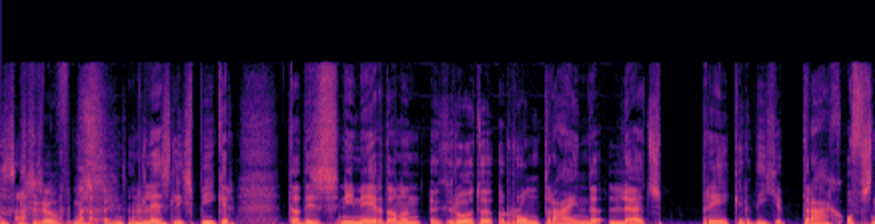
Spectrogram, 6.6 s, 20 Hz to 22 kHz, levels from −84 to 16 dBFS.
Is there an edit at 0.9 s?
yes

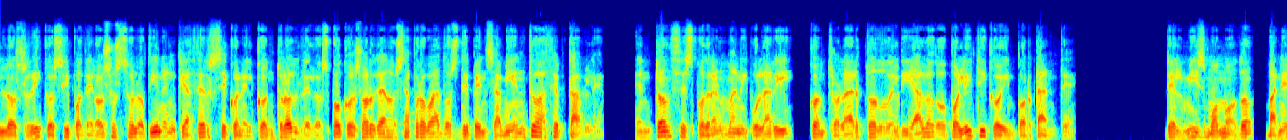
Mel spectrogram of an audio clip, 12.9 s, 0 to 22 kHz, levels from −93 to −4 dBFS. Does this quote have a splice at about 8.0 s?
yes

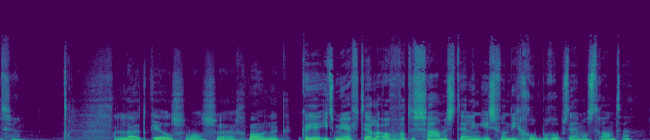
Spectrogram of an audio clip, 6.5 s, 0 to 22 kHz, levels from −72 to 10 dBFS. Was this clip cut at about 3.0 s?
no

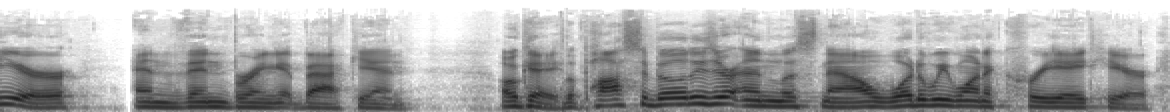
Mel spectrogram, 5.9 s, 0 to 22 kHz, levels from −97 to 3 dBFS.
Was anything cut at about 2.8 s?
yes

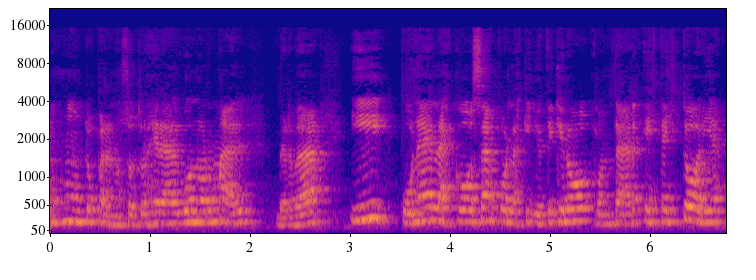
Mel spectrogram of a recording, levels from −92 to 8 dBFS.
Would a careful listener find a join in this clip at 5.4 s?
yes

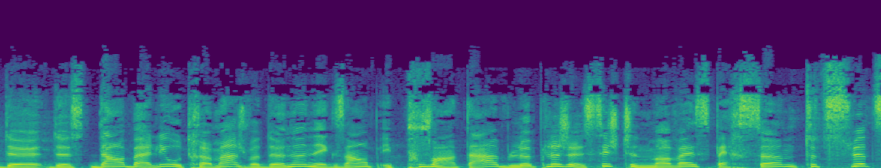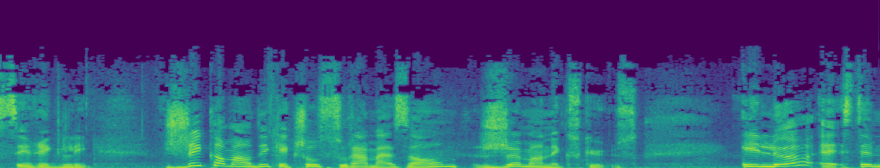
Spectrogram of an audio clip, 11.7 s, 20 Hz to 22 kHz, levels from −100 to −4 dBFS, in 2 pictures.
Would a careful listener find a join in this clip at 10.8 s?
no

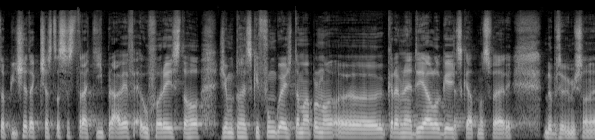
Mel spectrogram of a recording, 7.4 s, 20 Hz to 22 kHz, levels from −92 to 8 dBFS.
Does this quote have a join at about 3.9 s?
yes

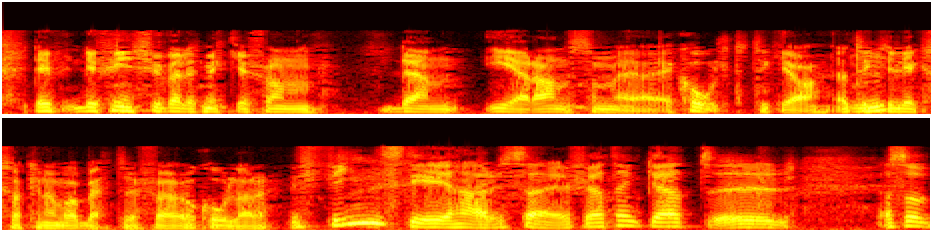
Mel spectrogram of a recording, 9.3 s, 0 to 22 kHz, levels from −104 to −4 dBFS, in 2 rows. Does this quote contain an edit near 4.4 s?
no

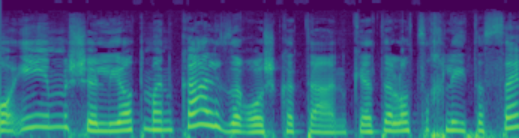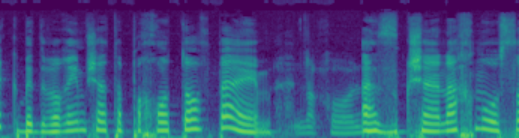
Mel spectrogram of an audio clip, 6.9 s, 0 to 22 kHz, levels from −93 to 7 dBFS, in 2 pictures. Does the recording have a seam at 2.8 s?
no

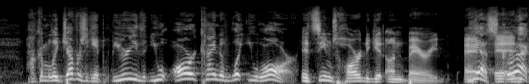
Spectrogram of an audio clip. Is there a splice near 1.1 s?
yes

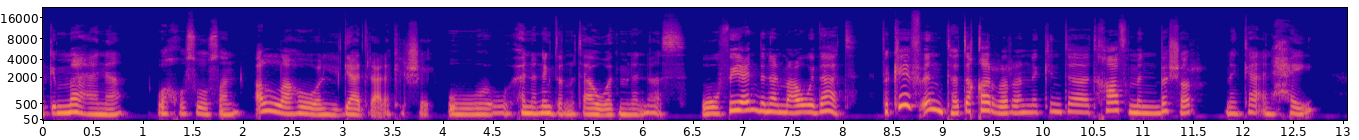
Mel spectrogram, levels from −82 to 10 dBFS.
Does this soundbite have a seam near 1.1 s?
yes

